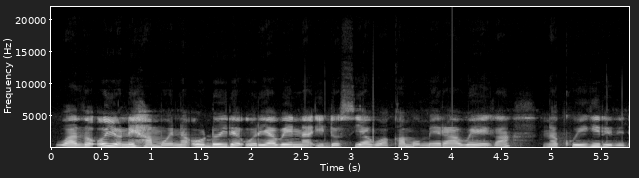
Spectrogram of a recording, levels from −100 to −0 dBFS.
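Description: A DC step at 4.01 s, just after "cia gwaka mũmera", shifts the zero line by about -30 dBFS, heard as a low thump that fades as a 20 Hz high-pass drains the offset.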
